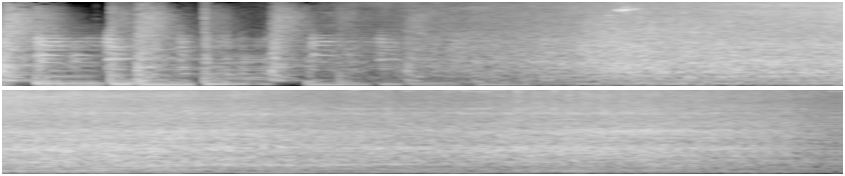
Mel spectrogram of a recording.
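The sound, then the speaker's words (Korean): A few sharp knocks at the start give way to a steady, fairly loud wash of street traffic and a rumbling bus engine as passengers get off a bus near the Singwan-dong bus terminal, continuing without any voices. “소린과 함께 버스를 타고 와서 신관동 터미널 근처에서 내렸다”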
